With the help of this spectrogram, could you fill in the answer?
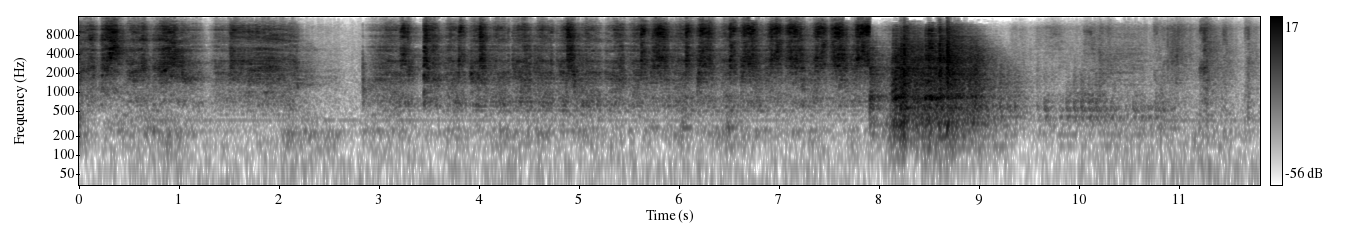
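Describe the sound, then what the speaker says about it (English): A sharpening stone rasps back and forth along a freshly dressed steel edge to knock off the burr, during the build of a kindling splitter. It makes close, steady scraping strokes throughout, with a louder, harsher burst near the end. "Just going to sharpen this up with a stone. Take that burr off."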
